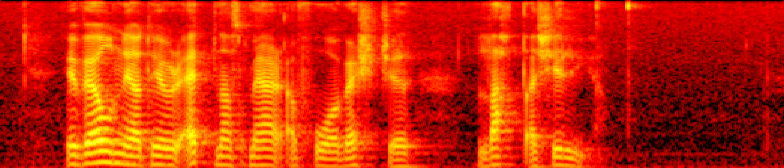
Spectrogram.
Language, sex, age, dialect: Faroese, female, 36-60, Norðuroyggjar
